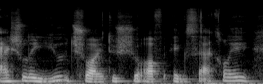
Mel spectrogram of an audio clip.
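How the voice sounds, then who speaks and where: A man with a non-native accent speaks at a fairly high pitch with fairly even intonation. His tone is dark and mellow, and somewhat breathy. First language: not English. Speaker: graphic designer and solo podcaster. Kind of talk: solo monologue, opinion. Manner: halting.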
